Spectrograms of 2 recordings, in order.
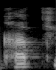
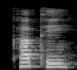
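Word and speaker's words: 갔지: উচ্চারণ করতেছে কিভাবে দেখেন এটার উচ্চারণ তো হয় কি খাতি কারণ এটা হচ্ছে থিউর তাহলে সেই অনুযায়ী থিউর যদি এখানে উঠে যায় থিকারে থি হয় খা খা থিকারি খাতি বাট এটার উচ্চারণ খাচ্ছি হচ্ছে আমিও খাচ্ছি বলতেছি বা তারাও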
